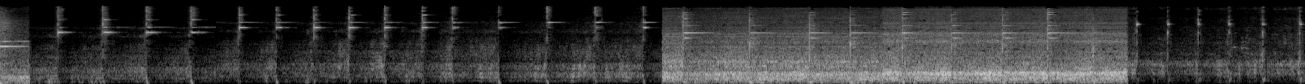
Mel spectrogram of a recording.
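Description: Sledgehammer blows on red-hot steel on an anvil, about three a second, each with a short metallic ring. For several seconds in the middle a loud steady rushing noise covers the blows, then the hammering comes through clearly again.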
